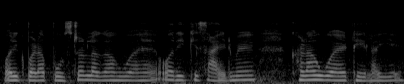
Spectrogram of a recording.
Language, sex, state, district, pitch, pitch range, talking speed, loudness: Hindi, female, Bihar, Jahanabad, 190 Hz, 185-205 Hz, 235 wpm, -40 LUFS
